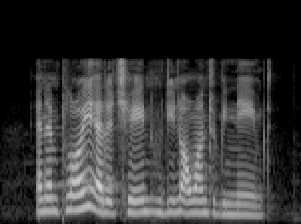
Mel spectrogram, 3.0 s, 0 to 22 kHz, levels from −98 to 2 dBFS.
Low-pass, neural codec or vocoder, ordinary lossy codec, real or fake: 7.2 kHz; none; none; real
